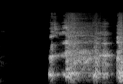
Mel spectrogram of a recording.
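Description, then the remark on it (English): A short, harsh cough with throaty clearing, fairly loud, arriving after a brief silence and followed by a second quick burst. “I'm telling you, I'm going to be coughing the whole show.”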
